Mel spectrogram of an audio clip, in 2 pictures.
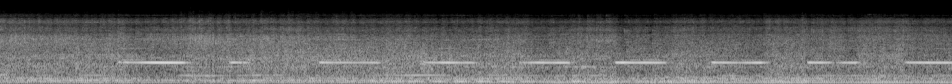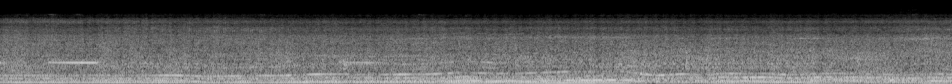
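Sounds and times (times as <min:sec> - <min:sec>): loader engine running: 0:00.0 - 0:19.0
backup alarm beeping: 0:03.2 - 0:10.6.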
